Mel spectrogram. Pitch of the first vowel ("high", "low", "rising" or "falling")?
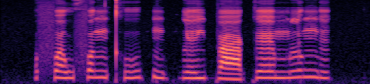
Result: low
